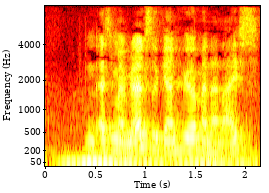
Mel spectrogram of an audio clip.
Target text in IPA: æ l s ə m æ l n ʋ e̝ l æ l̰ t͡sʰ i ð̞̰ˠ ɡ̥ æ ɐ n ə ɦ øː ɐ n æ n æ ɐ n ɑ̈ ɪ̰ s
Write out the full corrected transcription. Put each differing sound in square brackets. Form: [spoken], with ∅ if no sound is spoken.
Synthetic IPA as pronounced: æ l s ə m æ [∅] n ʋ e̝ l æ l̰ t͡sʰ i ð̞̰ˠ ɡ̥ æ ɐ n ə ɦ øː ɐ [m] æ n æ ɐ n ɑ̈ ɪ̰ s

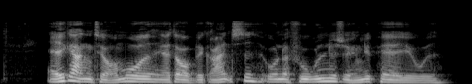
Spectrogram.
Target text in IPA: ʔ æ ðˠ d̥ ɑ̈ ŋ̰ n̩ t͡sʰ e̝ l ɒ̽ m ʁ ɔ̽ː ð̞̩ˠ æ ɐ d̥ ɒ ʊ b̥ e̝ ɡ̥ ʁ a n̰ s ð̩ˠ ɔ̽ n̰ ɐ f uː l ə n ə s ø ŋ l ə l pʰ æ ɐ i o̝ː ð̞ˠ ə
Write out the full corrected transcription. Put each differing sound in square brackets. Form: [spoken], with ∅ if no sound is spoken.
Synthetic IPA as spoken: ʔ æ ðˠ [ɡ̥] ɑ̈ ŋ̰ n̩ t͡sʰ e̝ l ɒ̽ m ʁ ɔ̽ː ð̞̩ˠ æ ɐ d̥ ɒ ʊ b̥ e̝ ɡ̥ ʁ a n̰ s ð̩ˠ ɔ̽ n̰ ɐ f uː l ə n ə s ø ŋ l ə [∅] pʰ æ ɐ i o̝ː ð̞ˠ ə

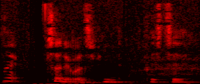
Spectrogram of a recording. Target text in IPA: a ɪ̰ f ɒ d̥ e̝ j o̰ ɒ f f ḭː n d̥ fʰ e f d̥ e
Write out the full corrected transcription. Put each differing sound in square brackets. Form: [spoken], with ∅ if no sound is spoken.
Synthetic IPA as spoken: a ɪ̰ [s] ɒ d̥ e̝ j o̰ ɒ [s] f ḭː n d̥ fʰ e [s] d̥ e

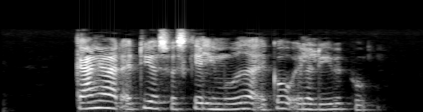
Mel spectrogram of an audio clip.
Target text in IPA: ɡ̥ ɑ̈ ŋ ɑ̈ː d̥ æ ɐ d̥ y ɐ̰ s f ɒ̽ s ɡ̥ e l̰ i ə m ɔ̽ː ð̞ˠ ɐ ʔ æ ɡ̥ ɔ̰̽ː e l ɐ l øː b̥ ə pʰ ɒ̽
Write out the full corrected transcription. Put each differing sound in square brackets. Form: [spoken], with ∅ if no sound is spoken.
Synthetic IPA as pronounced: ɡ̥ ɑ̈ ŋ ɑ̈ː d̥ æ ɐ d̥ y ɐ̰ s f ɒ̽ s ɡ̥ e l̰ i ə m ɔ̽ː ð̞ˠ ɐ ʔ æ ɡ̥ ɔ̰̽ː e l ɐ l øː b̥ ə pʰ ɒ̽

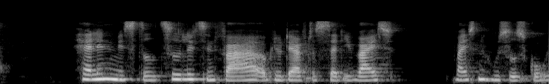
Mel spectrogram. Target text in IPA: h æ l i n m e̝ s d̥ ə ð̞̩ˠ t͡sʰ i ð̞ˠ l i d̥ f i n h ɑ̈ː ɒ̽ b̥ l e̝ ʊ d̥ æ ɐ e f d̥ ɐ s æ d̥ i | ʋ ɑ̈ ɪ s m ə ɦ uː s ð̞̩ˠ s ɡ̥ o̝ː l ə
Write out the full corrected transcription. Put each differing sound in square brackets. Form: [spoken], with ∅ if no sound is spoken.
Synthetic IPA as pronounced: h æ l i n m e̝ s d̥ ə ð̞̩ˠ t͡sʰ i ð̞ˠ l i d̥ [s] i n [f] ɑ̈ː ɒ̽ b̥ l e̝ ʊ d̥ æ ɐ e f d̥ ɐ s æ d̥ i | ʋ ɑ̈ ɪ s [n] ə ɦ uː s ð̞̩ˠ s ɡ̥ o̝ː l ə

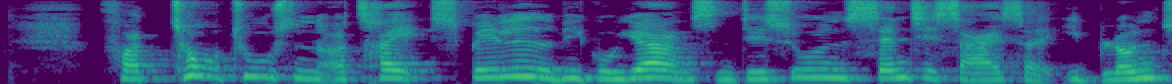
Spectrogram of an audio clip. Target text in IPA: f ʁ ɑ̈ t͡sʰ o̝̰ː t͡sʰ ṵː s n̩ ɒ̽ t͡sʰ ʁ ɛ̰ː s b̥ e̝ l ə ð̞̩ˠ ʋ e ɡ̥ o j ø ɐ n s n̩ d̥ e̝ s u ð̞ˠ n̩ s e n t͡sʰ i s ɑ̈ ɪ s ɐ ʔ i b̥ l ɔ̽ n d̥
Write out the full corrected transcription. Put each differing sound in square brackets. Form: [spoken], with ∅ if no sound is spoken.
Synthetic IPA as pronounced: f ʁ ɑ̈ t͡sʰ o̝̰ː t͡sʰ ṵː s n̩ ɒ̽ t͡sʰ ʁ ɛ̰ː s b̥ e̝ l ə ð̞̩ˠ ʋ [i] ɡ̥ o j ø ɐ n s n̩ d̥ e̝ s u ð̞ˠ n̩ s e n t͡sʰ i s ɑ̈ ɪ s ɐ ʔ i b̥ l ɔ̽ n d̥

